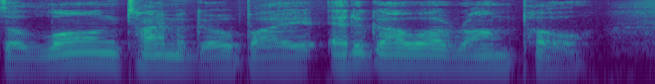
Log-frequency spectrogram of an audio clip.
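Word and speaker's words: Edogawa Rampo: And uh if that sounded like I just kind of said Edgar Allan Poe, uh that is because this writer named himself after the Japanese pronunciation of Edgar Alan Poe, Edugawa Dampo.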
